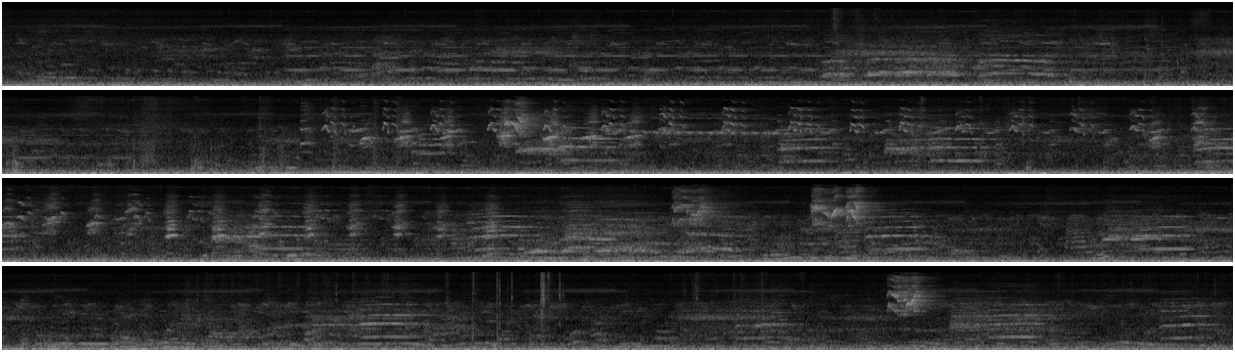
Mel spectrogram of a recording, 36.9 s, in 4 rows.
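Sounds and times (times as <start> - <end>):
low background rumble: 25.0 - 36.9.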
